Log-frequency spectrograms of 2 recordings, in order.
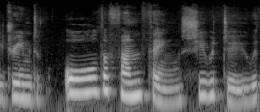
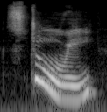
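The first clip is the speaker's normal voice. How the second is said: a hint of a little-girl voice; lightly voiced piglet question; toddler asking; 4 semitones higher, 6 dB louder than usual. A narrator's reading. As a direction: ask like an eager tiny sister. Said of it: "Peppa asked George".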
